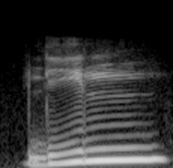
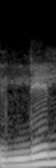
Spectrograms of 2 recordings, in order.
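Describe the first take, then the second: First: لیل higher and louder, long "ee"; held, clean "ee" in لیل; clear ee sound. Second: لل with a short lax "e"; mispronounced "lel" for لل; wrong short vowel. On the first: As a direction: say لیل as "leel". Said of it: "میں بول رہی ہوں لی". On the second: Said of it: "میں نے لل نہیں بولا". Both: Shown as a demonstration.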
